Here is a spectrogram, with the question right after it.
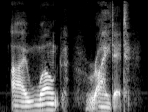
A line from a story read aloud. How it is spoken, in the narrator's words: Fenton Hardy replied in a weak but clear voice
